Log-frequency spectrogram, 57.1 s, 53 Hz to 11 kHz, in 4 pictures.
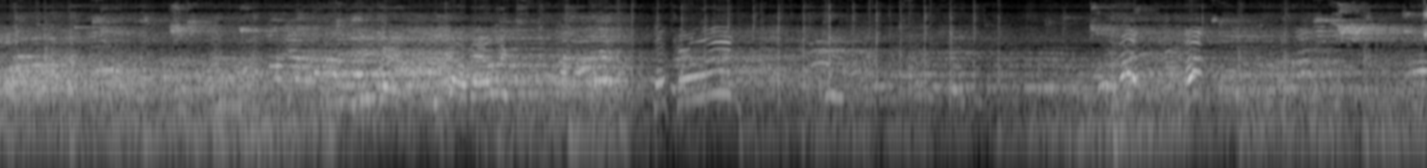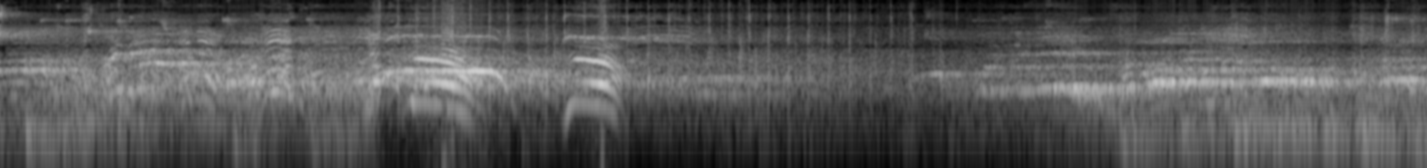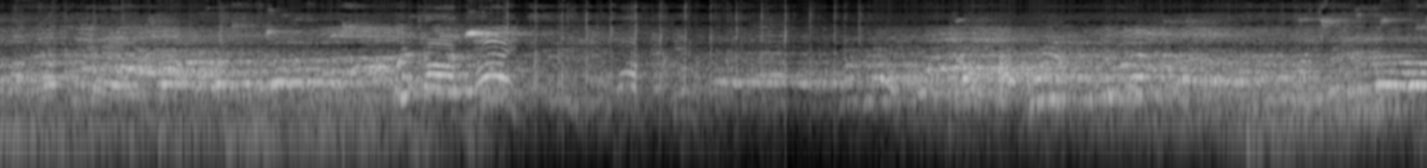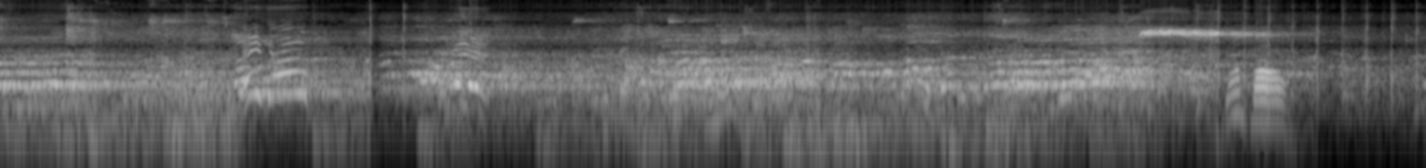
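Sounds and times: spectators' voices: 0.0s - 57.0s
sneakers squeaking: 0.4s - 4.0s, 9.8s - 17.8s, 30.0s - 33.8s, 40.9s - 46.4s, 48.2s - 53.4s.

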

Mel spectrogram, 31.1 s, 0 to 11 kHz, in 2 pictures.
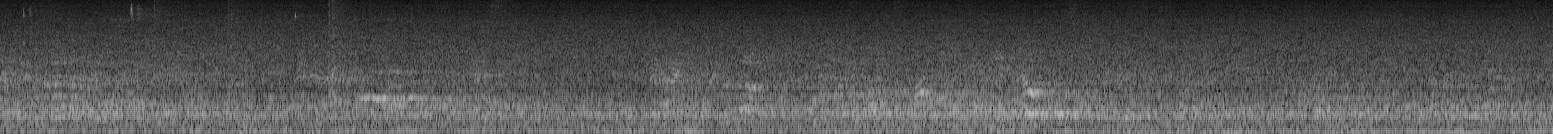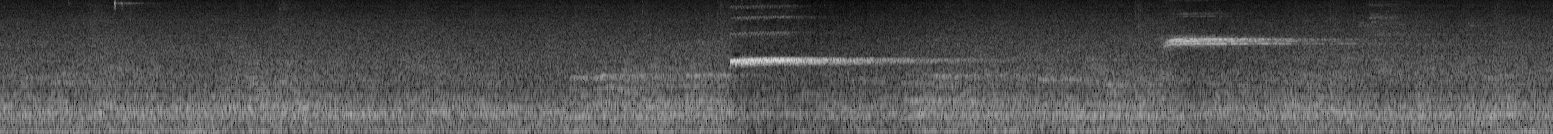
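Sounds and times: arena crowd noise: 0.0s - 31.0s.

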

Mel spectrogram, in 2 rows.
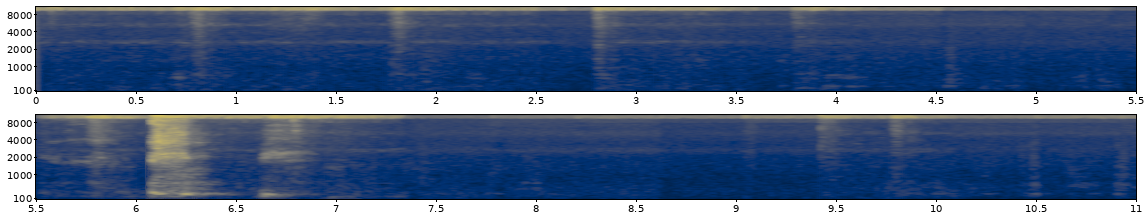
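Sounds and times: person coughing: 5.6s - 7.0s.

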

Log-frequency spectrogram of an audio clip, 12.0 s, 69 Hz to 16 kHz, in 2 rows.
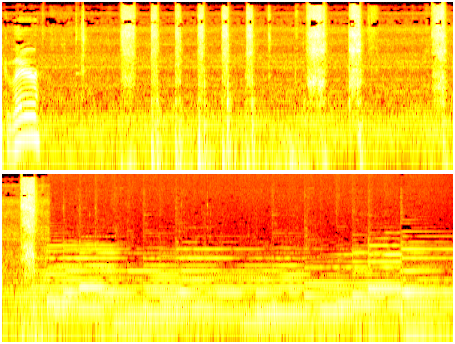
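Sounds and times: wire brush scraping foam: 4.0s - 5.0s, 5.7s - 6.6s
soft music with plucked notes: 6.6s - 12.0s.

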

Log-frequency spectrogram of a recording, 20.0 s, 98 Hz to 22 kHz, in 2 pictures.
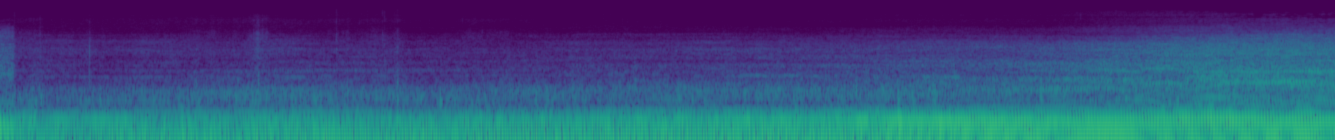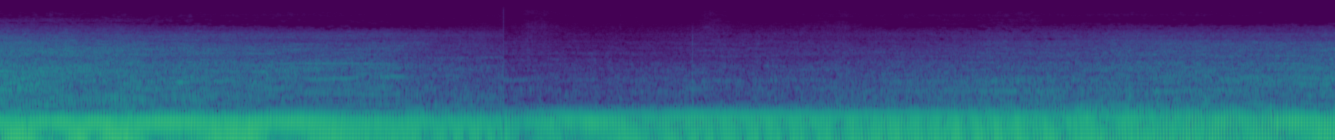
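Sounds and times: utility vehicle engines running: 0.0s - 20.0s.

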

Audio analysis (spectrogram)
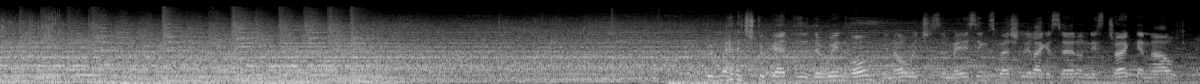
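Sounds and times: motocross bike engine running: 4.2s - 10.4s.

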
